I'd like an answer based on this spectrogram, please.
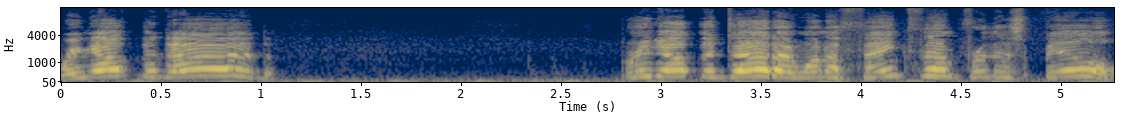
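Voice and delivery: shrill, very high, loud put-on scream. Acting out someone who wanders aimlessly and calls for the dead, screaming like a Monty Python skit. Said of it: "I'm screaming for the dead like a Monty Python skit".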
